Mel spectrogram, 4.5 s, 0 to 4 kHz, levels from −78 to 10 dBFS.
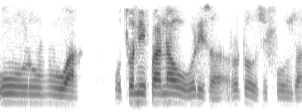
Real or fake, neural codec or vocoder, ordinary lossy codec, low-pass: real; none; MP3, 24 kbps; 3.6 kHz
